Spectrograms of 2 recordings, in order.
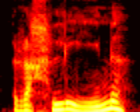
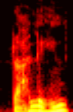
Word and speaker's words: raħlin: Jekk nieħu l-kelma raħlin, ara, qed inħoss vokali twila fit-tieni sillaba in raħlin, hija twila dik alla dik tieħu l-aċċent ewlieni.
